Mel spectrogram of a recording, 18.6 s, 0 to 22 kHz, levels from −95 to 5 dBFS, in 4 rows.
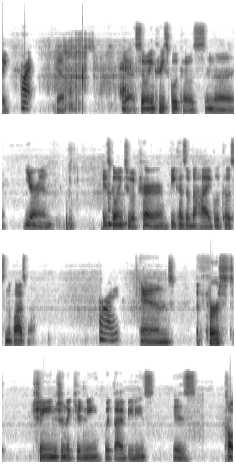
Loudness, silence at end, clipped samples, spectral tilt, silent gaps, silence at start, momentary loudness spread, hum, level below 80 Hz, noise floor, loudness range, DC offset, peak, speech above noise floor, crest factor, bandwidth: -18 LUFS; 0 s; under 0.1%; -4 dB/octave; none; 0 s; 15 LU; none; -52 dBFS; -62 dBFS; 4 LU; under 0.1%; 0 dBFS; 43 dB; 20 dB; 10.5 kHz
